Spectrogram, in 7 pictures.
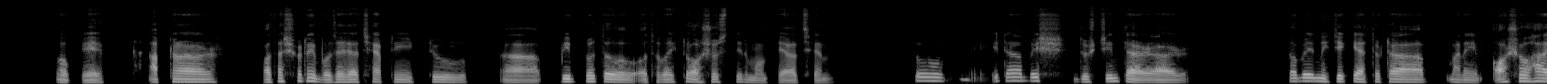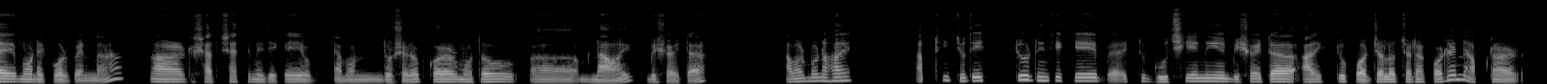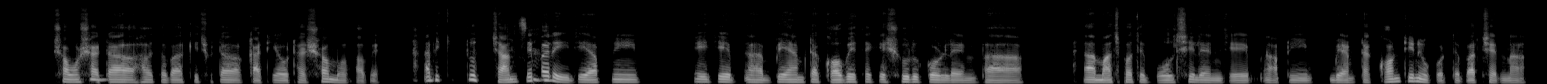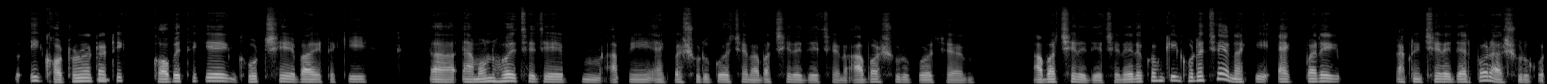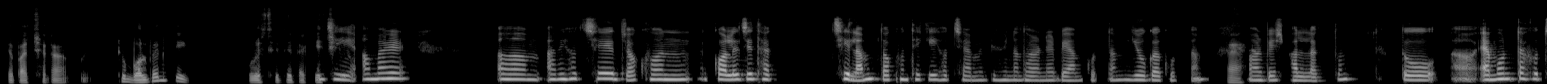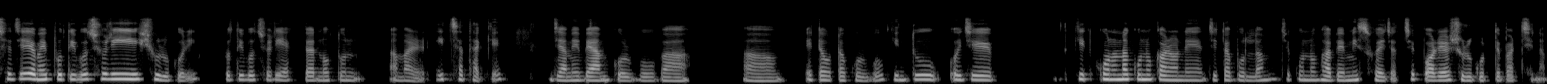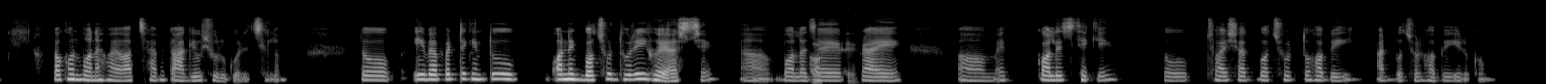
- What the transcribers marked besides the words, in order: in English: "continue"
- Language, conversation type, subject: Bengali, advice, ব্যায়াম মিস করলে কি আপনার অপরাধবোধ বা লজ্জা অনুভূত হয়?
